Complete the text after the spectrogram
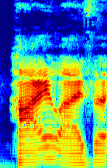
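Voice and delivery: mock old person voice. Doing a bit for the group, greeting Liza in an old Andy Dick voice. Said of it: "I'm trying to do like the Andy Dick with an old voice".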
